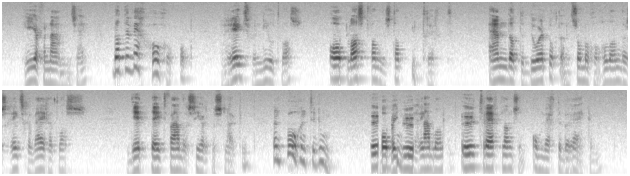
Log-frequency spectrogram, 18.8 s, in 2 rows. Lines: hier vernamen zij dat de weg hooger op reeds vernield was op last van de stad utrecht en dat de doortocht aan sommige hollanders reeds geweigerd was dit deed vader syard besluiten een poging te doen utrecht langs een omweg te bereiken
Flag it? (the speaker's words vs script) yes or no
yes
